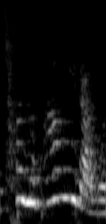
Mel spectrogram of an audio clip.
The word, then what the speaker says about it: 천황: 꼭 우리는 천황이라고 해야 돼요. 난 이게 싫어서 천왕 이렇게 저는 발음해요. 그런데 이게 공식 명칭이래요. 그래서 어쩔 수 없이 천황이라고 사용하는 게 맞다고 하네요.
